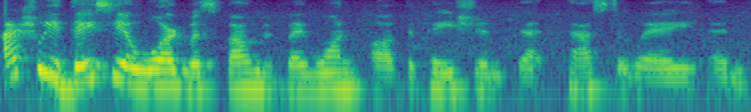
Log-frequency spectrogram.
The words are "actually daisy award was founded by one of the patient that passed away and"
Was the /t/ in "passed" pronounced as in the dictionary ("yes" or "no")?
yes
